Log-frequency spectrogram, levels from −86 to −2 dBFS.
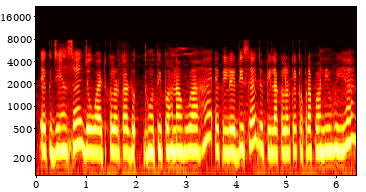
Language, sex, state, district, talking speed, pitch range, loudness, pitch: Hindi, female, Bihar, West Champaran, 215 wpm, 245-255 Hz, -14 LUFS, 250 Hz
